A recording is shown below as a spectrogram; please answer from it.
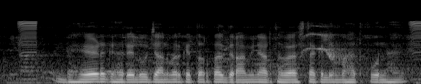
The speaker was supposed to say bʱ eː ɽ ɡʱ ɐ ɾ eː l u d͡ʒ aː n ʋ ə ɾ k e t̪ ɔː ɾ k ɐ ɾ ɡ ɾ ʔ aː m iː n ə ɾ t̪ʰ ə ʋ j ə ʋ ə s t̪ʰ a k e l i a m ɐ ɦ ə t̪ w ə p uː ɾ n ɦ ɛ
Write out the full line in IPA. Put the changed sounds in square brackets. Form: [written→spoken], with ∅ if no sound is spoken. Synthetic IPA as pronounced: bʱ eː ɽ ɡʱ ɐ ɾ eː l u d͡ʒ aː n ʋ ə ɾ k e t̪ ɔː ɾ [k→p] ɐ ɾ ɡ ɾ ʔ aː m iː n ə ɾ t̪ʰ ə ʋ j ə ʋ ə s t̪ʰ a k e l i [a→e] m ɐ ɦ ə t̪ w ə p uː ɾ n ɦ [ɛ→ɛː]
